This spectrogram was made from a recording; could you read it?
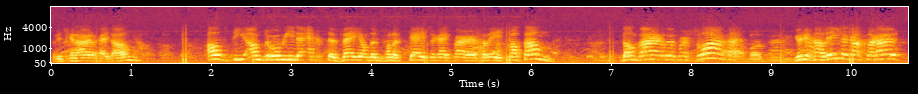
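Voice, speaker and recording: An actor playing an arrogant, imperious emperor of a space empire in a radio drama, scornful and commanding. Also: male voice, extremely high pitch, normal speed, far from the mic, narrow, tinny audio. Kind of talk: Dutch radio drama acting. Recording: thin band-limited radio recording, crowd behind.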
